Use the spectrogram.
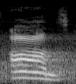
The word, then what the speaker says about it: alms: ALMS आर्म्स. L silent है.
